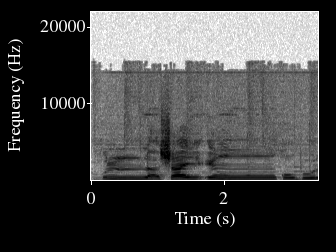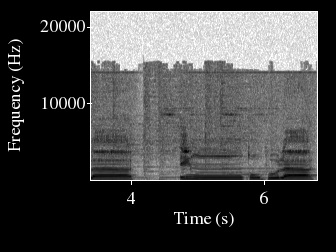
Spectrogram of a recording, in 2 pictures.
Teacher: Berdengung dengan ukuran pendek, biasanya bunyi bacaannya mengarah kepada eng ya. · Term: ikhfa sughro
